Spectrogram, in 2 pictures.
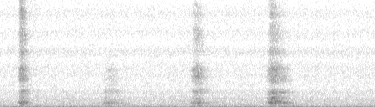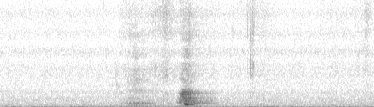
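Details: Persistent nasal tickle: quiet series of brief, weak, stifled, unsatisfying sneezes and sniffs in a small room; mild rapid sneezing fit.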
